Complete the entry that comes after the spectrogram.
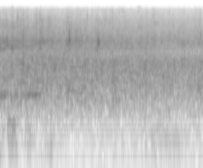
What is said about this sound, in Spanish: Démosle palmas fuertes a este Dios que nos ha llamado.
